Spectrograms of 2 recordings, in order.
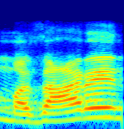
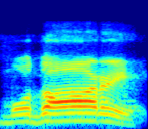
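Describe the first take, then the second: First: The middle consonant is a plain z sound. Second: The middle consonant is a heavy emphatic d sound. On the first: The speaker calls it wrong. "इसको मजारे नहीं कहना है आपने" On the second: The speaker calls it right. "मीम के ऊपर पेश और दौद के साथ"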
